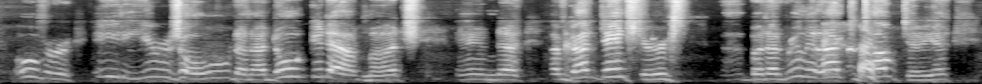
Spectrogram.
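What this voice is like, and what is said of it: Elderly man's voice. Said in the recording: “I can talk in an elderly man's voice ... I put on this old man voice”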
